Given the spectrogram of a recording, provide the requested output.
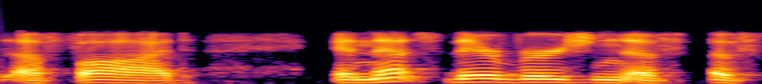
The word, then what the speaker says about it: AFAD: met with an organization that's afad they pronounce it afod and that's their version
